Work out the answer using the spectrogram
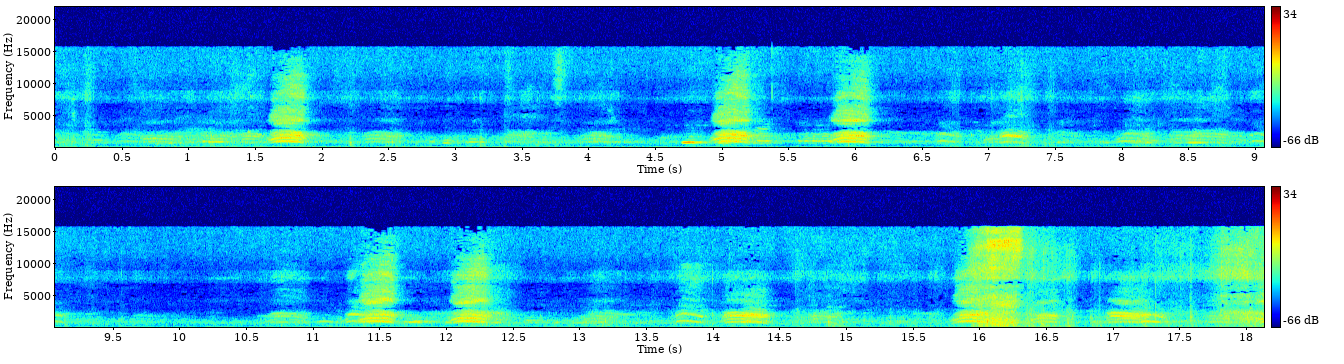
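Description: Birds cawing on and off, a dozen or so short calls spread through, over a steady low rumble. A louder, noisier burst comes near the end.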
